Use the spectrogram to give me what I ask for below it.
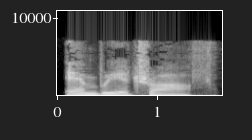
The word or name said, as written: embryotrophy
